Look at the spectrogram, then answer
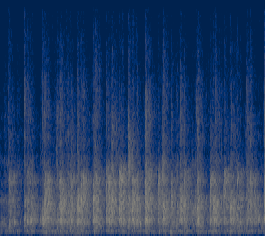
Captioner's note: audience clapping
